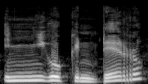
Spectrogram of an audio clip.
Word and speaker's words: Íñigo Quintero: Est-ce que je prononce Íñigo Quintero? – C'est ça.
